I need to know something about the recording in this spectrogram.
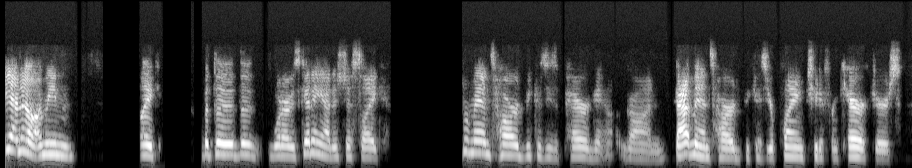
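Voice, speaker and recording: A woman's voice: mid-range voice, fairly quick, mellow, dry recording. A woman chats casually as a podcast host, arguing her points with emphasis. Her voice is close and dry, with a slightly muffled, lo-fi voice chat sound.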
